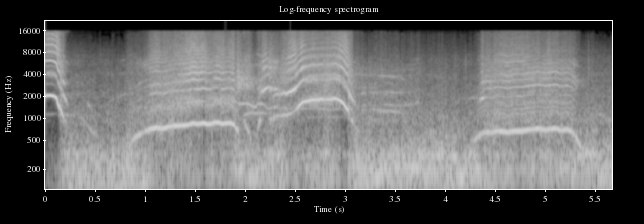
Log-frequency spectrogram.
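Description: Roller coaster riders yelling and screaming: long held cries, with a high shriek at the start and another about two and a half seconds in, over the steady loud rush of wind and the moving train.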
